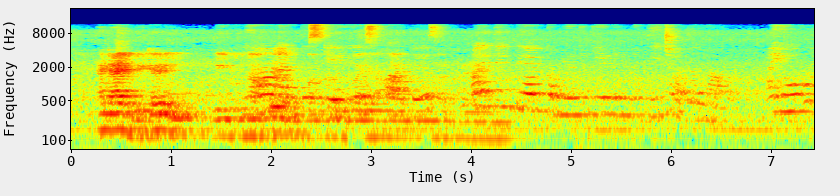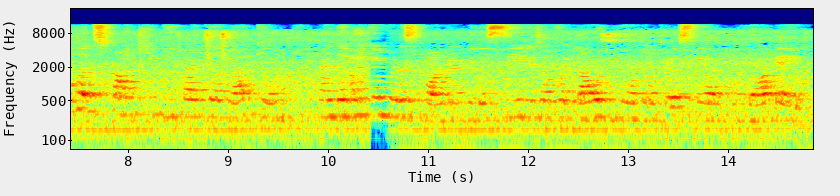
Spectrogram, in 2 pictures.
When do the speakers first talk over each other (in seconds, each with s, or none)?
1.7 s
